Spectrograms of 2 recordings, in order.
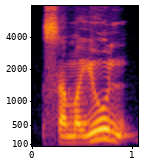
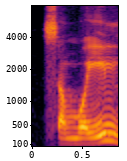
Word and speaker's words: سمویل: مذکور کړی دی، دا د سمیول یا سمویول په نوم باندې یو پیغمبر دی، سیم میم واو او یا لام، سمیول، سمویل هم تلفظ سره ویل کیږي.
